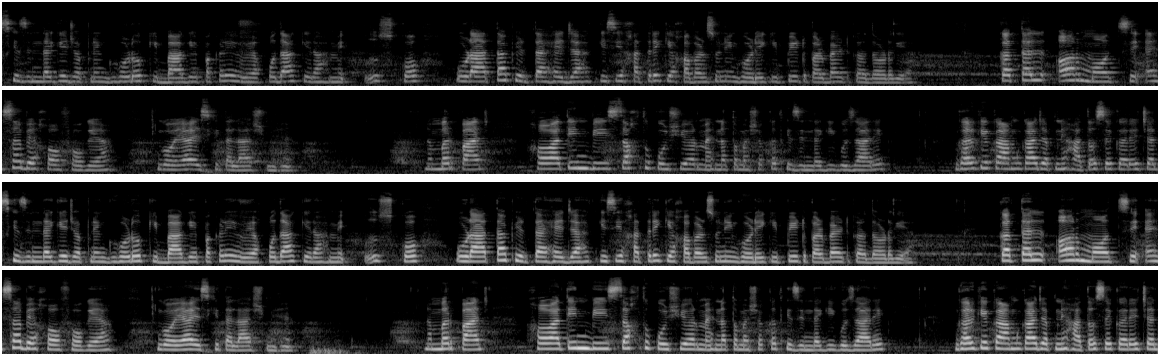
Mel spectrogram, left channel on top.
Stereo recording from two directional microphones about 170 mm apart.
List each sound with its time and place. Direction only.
0.0 s a woman's voice: 50° right (ahead or behind)
15.8 s a woman's voice: 50° right (ahead or behind)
